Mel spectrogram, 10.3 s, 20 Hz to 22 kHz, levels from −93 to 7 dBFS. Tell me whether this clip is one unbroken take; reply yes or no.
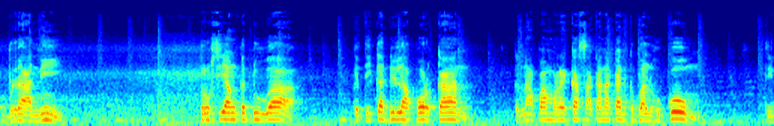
yes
